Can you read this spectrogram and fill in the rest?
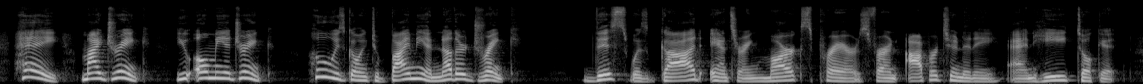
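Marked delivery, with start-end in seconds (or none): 0.2-5.3 high, acted-out shout in thick French accent. Retelling a woman's complaint about her spilled drink: yelling in a heavy french accent. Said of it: "She yelled in a heavy French accent".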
